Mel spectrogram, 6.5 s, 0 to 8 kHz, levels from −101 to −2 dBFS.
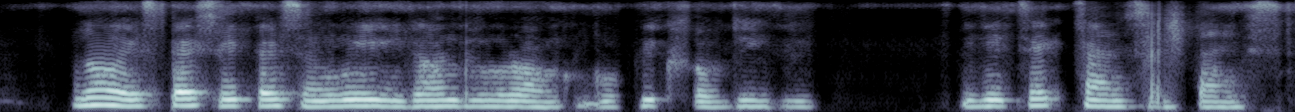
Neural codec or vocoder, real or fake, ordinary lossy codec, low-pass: codec, 16 kHz, 2 kbps, FreqCodec, smaller model; fake; none; none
